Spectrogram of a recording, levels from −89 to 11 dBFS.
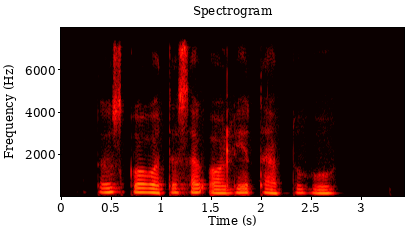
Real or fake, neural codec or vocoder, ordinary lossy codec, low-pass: real; none; none; 7.2 kHz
